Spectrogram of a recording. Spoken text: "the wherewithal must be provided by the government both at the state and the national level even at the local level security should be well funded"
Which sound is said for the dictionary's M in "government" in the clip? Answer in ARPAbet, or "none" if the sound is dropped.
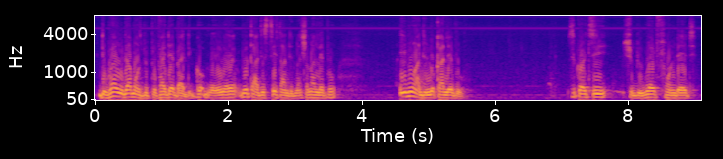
none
